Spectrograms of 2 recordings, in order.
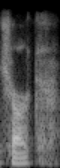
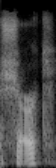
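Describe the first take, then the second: First: The name begins with a 'ch' sound. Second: The name begins with an 'sh' sound. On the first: The speaker calls it right. "DJ Chark" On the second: The speaker calls it wrong. "not Shark"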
